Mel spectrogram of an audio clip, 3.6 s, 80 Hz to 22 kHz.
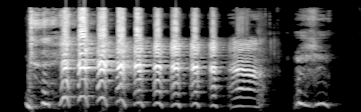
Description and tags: witchy laugh 5
A witchy laugh.
woman, female, witch, laugh, granny, witchy, girl, grandma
